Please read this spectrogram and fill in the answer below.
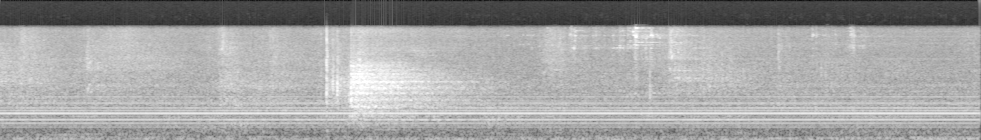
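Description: A steady hum of several held tones throughout. Over it come faint clicks and small clinks of altar vessels being handled, with one louder clattering rustle about four seconds in that fades over a second or two.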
